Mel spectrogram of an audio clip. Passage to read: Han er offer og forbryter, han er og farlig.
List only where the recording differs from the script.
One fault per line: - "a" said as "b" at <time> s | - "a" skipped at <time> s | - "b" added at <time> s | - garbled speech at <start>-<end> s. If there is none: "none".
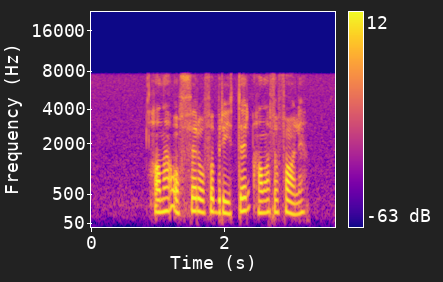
none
